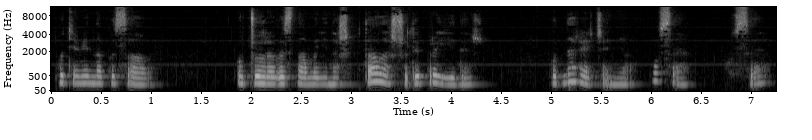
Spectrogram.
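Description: Woman, audiobook narration, quiet restrained reading, creaky, husky. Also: fairly high pitch, steady tone, normal speed. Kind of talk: scripted narration.

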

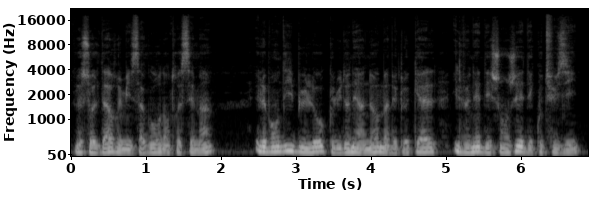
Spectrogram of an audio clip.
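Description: A man reading a classic short story aloud as an audiobook narrator, in measured storytelling that shifts into the characters' dialogue. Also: fairly low pitch, fairly even intonation, dark tone, husky.

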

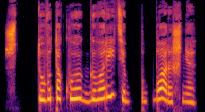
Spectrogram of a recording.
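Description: A woman's voice: high-pitched, brisk, no echo, studio quality, voice pushed up, lightly acted. A woman voicing a plump, eager young maid who gushes breathlessly and lives for love stories. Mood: gushing, eager. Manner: breathless, exclaiming, gasping. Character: eager gushing young maid, romance-hungry.

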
